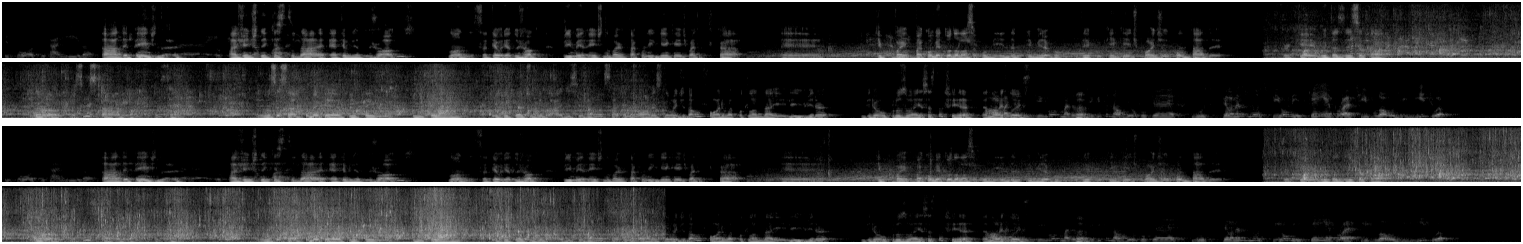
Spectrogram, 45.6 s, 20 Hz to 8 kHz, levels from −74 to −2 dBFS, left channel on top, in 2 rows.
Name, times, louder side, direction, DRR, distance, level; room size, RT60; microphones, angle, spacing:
voice 1, 0.0-1.4 1.7-3.5 3.7-4.7 12.9-13.7 14.1-14.6 19.1-19.9 20.2-27.3 37.5-44.4, left 3 dB, 85° left, 4 dB, 1.4 m, -48 dB
voice 2, 1.5-2.7 3.4-6.2 6.7-8.0 8.4-10.5 10.8-11.1 11.7-12.3 13.1-18.3 19.2-20.8 23.2-24.6 25.1-25.5 26.6-29.8 30.2-35.2 35.7-38.1 38.9-39.1, left 1 dB, 25° left, 12 dB, 0.6 m, -35 dB
sound 1, 11.2-17.7, right 2 dB, 70° right, 1.4 m, -44 dB
sound 2, 18.9-32.7, right 6 dB, 45° right, 0.6 m, -33 dB
16.5 x 8.1 x 2.8 m, 0.71 s
head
